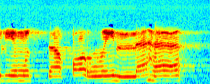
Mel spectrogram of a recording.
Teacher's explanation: القاف مستعلية وبعد القاف المستعلية عندنا الراء مكسورة بالتالي هذه الراء مرققة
